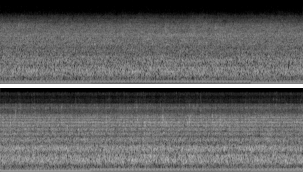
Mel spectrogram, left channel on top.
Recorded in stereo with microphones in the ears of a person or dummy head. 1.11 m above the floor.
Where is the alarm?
I don't hear an alarm.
